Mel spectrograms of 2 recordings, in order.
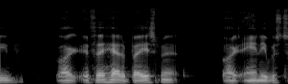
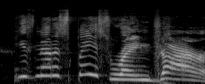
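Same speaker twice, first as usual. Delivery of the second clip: put-on angry cartoon cowboy voice, pitched higher. Quoting a favourite movie line, imitating Tom Hanks' mad delivery. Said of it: "the delivery of, um, of Tom Hanks when he goes".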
